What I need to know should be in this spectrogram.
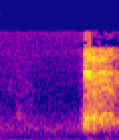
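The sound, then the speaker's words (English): A person almost choking gives a short, harsh cough that runs into throat clearing, one abrupt burst after a near-silent start. “Oh, excuse me. Oh, opened my mouth just thinking, almost choked.”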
